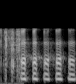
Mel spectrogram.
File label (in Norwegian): "collect", Norwegian; Speech; 11khz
